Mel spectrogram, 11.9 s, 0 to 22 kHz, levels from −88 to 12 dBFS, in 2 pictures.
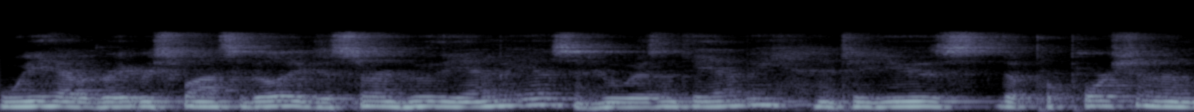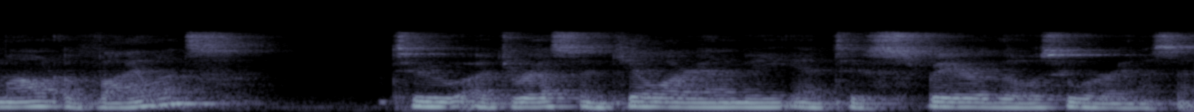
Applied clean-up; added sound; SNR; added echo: none; none; none; reverberation time 0.7 s.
